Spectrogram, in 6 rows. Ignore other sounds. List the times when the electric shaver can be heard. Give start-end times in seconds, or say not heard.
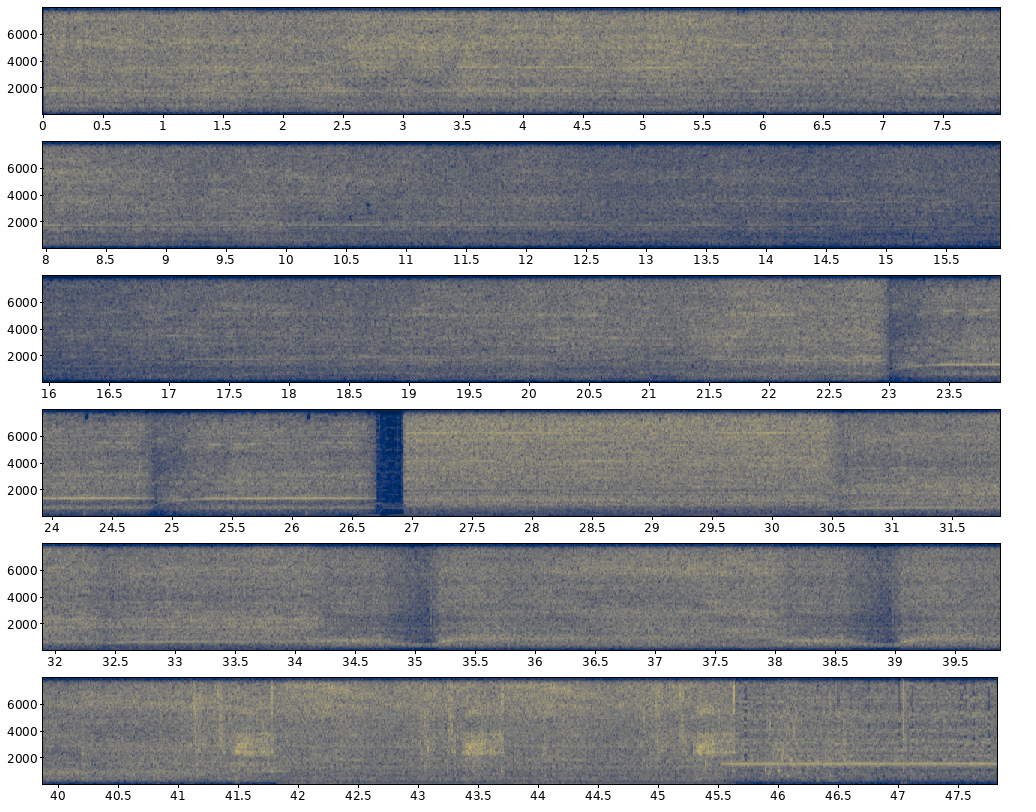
not heard.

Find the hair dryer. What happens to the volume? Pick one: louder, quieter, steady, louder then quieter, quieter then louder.
quieter then louder.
